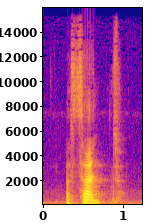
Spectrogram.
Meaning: 1. The act of ascending; a motion upwards 2. The way or means by which one ascends 3. An eminence, hill, or high place
- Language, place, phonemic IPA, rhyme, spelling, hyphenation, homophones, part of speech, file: English, California, /əˈsɛnt/, -ɛnt, ascent, as‧cent, assent, noun, En-us-ascent.ogg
